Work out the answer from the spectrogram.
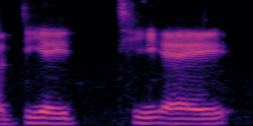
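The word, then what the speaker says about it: Datasette: Spelled like cassette, so Dataset.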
